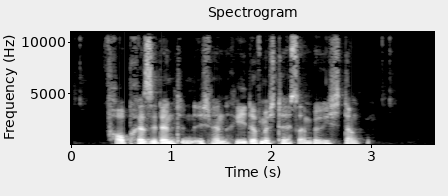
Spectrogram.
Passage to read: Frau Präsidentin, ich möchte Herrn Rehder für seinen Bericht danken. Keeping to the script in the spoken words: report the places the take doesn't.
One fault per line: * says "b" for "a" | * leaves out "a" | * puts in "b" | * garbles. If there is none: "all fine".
* leaves out "möchte"
* says "möchte" for "für"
